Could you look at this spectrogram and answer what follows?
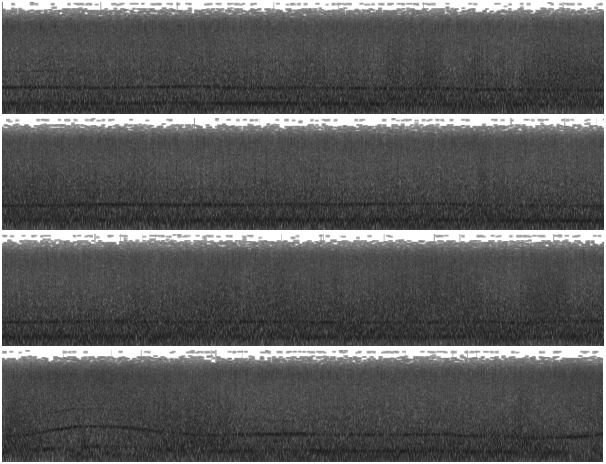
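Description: FPV quadcopter's brushless motors and propellers heard through its onboard camera: a steady motor whine under loud rushing noise. About three quarters of the way through, the whine briefly climbs in pitch and falls back as the throttle is pushed.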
